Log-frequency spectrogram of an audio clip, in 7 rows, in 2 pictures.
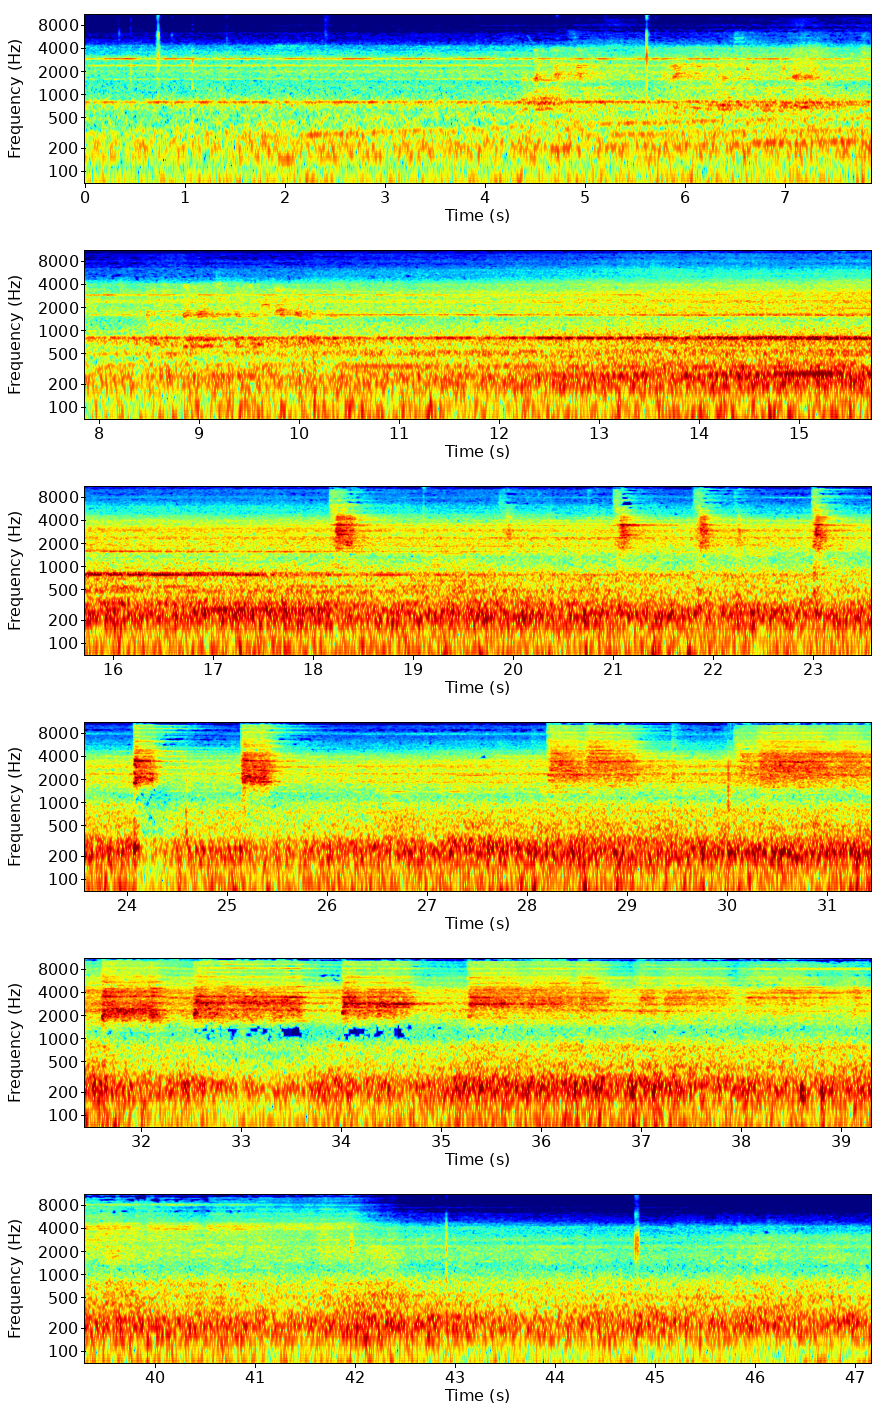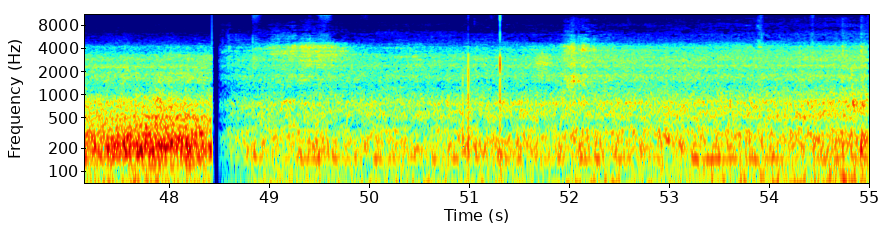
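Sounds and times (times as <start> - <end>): high-pitched wheel squeal: 30.1 - 41.8.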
